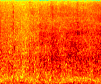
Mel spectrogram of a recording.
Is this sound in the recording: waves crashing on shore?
yes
